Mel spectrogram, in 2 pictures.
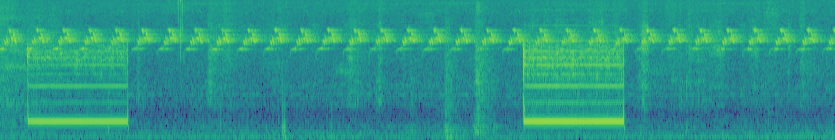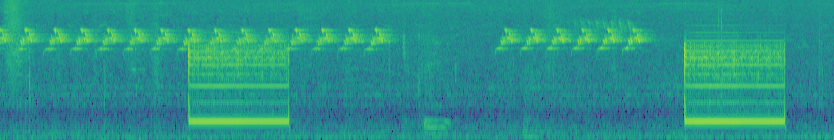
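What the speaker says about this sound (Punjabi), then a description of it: "ਉਹਨਾਂ ਨੂੰ ਫੋਨ ਲਗਾ ਕੇ ਉਹਨਾਂ ਦਾ ਪੱਖ ਜਾਣਨ ਦੇ ਲਈ" An outgoing phone call to a contact, with a rapid chirping ringback pattern repeating steadily while a long steady tone sounds four times at regular intervals, all close and clear with no talk.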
